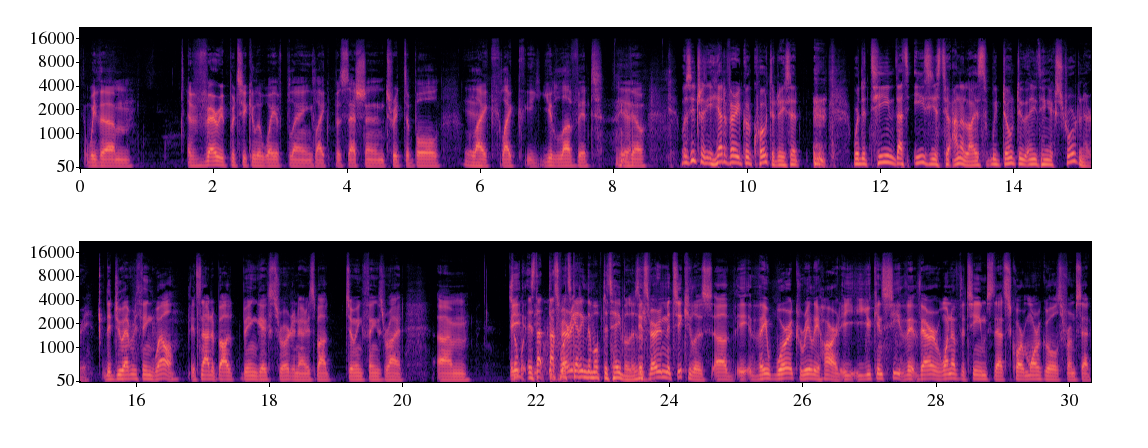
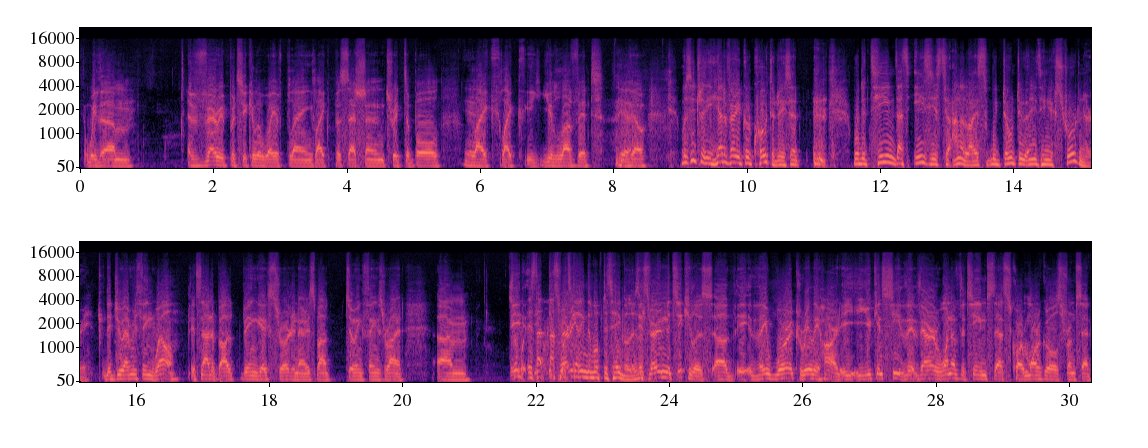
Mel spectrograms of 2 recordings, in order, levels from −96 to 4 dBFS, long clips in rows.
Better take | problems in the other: first | distortion; heavy; 6 dB below the speech

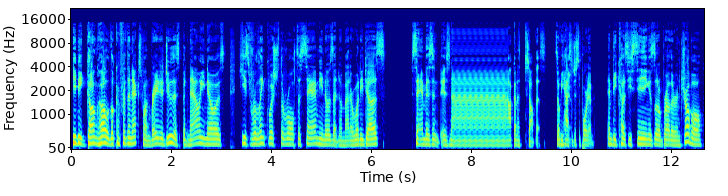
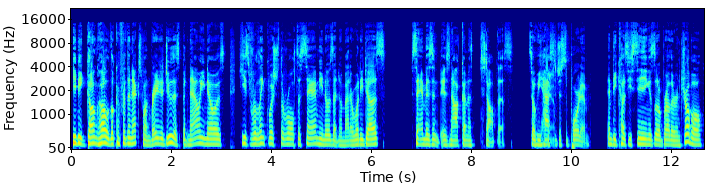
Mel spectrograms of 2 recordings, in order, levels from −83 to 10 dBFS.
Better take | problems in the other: second | audio freezing; at 7.5 s for 1 s

